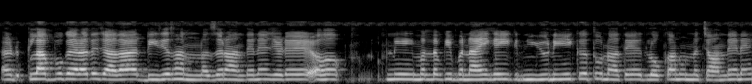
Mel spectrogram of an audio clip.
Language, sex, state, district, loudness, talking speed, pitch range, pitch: Punjabi, female, Punjab, Kapurthala, -18 LUFS, 185 wpm, 225-240 Hz, 230 Hz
